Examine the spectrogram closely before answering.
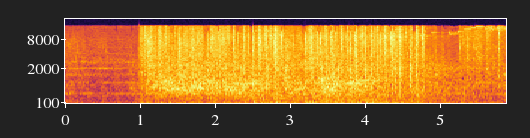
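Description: Gunfire and explosions roar in a loud burst.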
